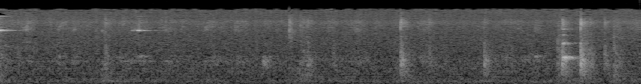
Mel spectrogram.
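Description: Dry-erase marker writing on a whiteboard: faint taps and scratches of the pen strokes, with short high squeaks at the start and about a second in.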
